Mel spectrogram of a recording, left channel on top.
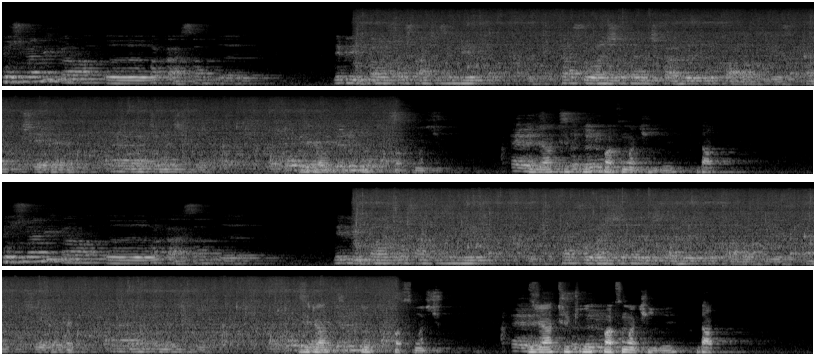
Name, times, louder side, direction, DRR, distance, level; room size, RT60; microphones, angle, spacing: voice 1, 0.0-2.4 3.3-4.8 5.2-8.8 9.2-10.2 10.8-12.1 13.2-14.1, left 1 dB, 55° left, -4 dB, 3.0 m, -32 dB
sound 1, 3.5-12.1, right 2 dB, 20° right, 0.7 m, -35 dB
voice 2, 11.1-11.4 11.7-11.8 12.2-12.5 13.4-15.2, right 7 dB, 80° right, 15 dB, 0.3 m, -26 dB
11.0 x 8.2 x 2.5 m, 1.1 s
head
